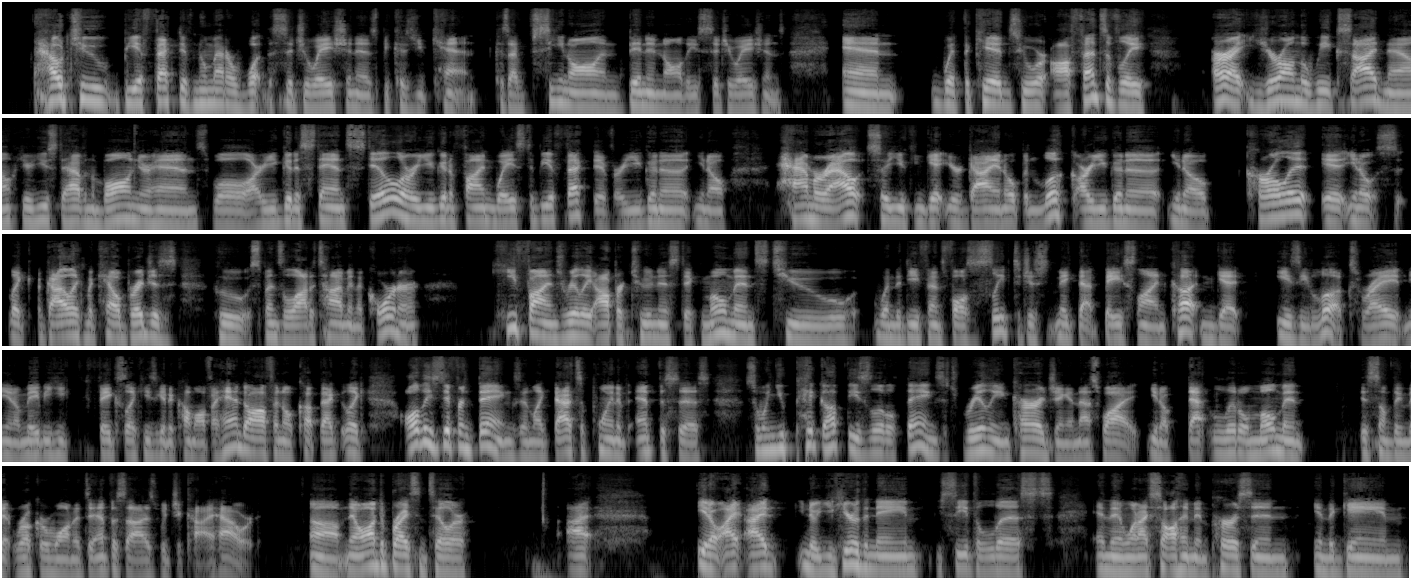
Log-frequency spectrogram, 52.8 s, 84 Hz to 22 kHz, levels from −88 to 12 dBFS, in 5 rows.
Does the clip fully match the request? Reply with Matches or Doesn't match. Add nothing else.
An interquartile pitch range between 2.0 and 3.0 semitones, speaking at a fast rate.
Matches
